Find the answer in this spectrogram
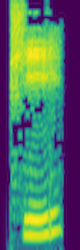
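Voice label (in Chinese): "脾", Mandarin; chinese flashcards; hsk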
